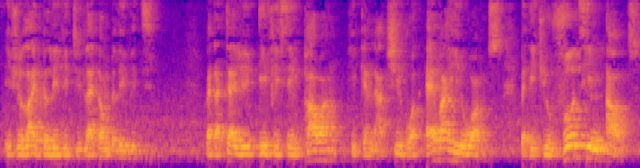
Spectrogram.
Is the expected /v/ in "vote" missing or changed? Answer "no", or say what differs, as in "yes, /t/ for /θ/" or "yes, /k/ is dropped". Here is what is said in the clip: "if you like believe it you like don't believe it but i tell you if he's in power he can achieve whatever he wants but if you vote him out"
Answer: no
